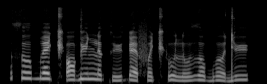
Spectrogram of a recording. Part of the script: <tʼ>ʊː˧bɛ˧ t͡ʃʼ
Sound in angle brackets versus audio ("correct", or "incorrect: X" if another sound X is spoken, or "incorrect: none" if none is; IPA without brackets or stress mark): incorrect: θ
